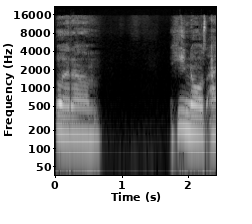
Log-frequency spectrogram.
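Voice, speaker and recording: A very slow, somewhat breathy woman's voice. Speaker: vlogger. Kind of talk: casual vlog. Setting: in a car. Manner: casual, hesitant with fillers.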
